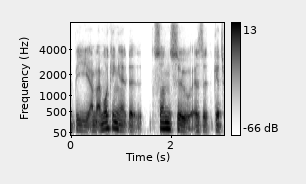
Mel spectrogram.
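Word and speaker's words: Sun Tzu: solution has to be I'm looking at the son Su as it gets pronounced uh who wrote The Art of War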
